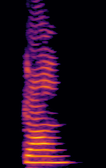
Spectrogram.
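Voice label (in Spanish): "甘", chino mandarin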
